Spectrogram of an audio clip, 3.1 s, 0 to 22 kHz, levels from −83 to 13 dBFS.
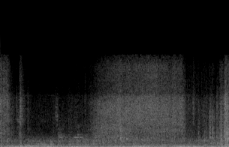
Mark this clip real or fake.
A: real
